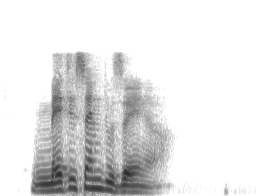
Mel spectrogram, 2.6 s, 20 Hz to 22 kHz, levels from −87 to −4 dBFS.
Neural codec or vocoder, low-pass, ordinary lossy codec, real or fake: codec, 16 kHz, 0.5 kbps, X-Codec, HuBERT features, trained on general audio; 7.2 kHz; AAC, 64 kbps; fake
